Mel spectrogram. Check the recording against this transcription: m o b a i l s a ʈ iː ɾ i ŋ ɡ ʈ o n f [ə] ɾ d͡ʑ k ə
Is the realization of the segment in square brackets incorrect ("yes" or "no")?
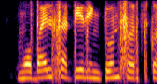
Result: no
